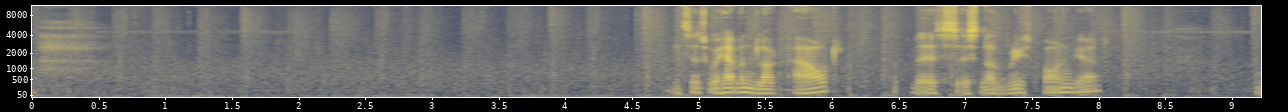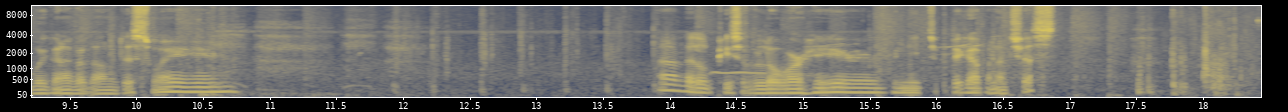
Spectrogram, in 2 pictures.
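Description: Footsteps crunch softly along a dirt path.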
